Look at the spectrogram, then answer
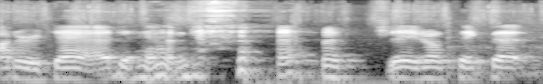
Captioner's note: chuckling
